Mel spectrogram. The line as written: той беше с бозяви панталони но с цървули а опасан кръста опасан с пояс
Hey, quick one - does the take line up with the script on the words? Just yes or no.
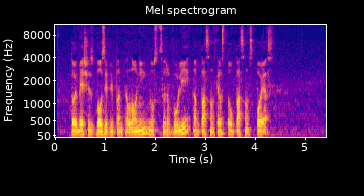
yes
